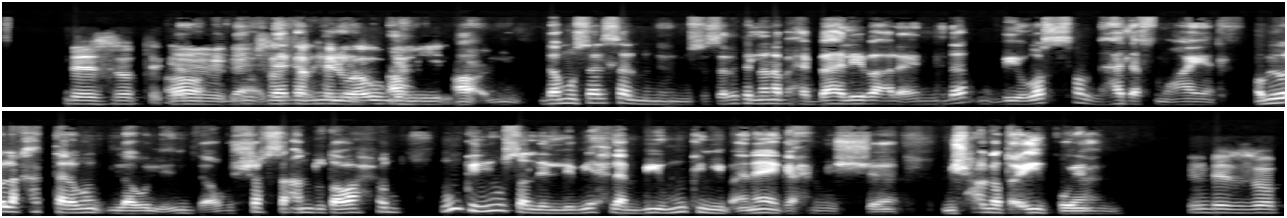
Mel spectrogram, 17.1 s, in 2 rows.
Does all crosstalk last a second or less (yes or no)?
no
